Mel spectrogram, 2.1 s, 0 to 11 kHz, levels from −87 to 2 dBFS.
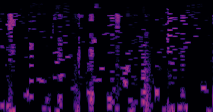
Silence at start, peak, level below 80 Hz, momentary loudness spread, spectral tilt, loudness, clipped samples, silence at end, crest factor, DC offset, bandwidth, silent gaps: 0 s; -26 dBFS; -60 dBFS; 8 LU; -1.5 dB/octave; -45 LUFS; under 0.1%; 0 s; 20 dB; under 0.1%; 10.5 kHz; none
